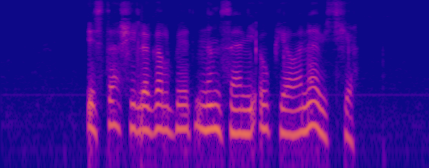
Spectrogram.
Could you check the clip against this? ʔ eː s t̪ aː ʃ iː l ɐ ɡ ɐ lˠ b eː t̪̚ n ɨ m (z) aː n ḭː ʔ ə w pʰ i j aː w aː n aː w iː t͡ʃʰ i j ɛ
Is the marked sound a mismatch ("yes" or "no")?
no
